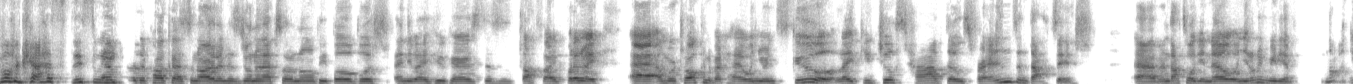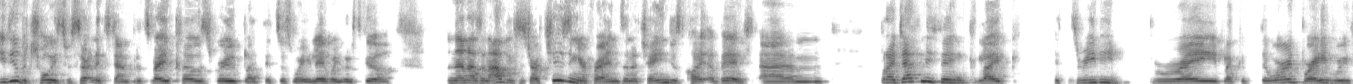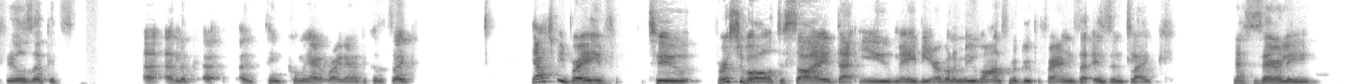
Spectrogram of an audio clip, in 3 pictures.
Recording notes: Listen back on our Zoom live show. Thanks to the bunch of sounder patrons who jumped on the call and joined in.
